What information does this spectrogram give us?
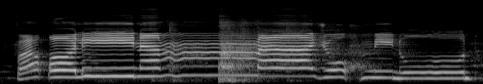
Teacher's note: فَقَلِيلًا مَا يُؤْمِنُونَ، ما کے اوپر الف مدہ، الف خالی سے پہلے میم کے اوپر زبر ہے تو الف مدہ یعنی ایک الف کے برابر کھینچ کر پڑھنا ہے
